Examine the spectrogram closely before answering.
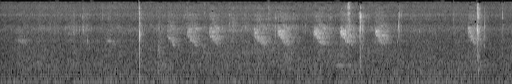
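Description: A small bird calling: a quick run of about ten short, high, falling chirps lasting about two seconds, starting about two seconds in. Two sharp clicks stand out, one before the chirps and a louder one near the end.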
